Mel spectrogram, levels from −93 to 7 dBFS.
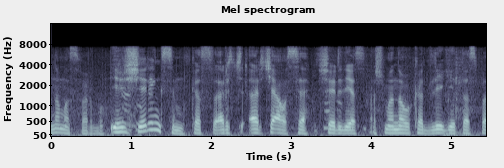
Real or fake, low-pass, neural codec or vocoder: real; 7.2 kHz; none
